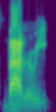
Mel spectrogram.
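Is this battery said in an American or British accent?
American. It is said with an American accent. "the American accent is battery"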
